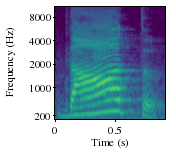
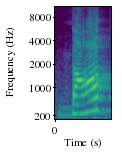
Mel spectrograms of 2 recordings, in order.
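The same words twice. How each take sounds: First: The nasal vowel is drawn out a little. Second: The nasal vowel is short and quick. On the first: The speaker calls it right. "खींच कर बोलना है थोड़ा" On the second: The speaker calls it wrong. "दांत नहीं"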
